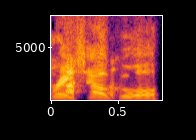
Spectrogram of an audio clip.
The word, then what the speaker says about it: Ra's al Ghul: That's the right way to pronounce it. It's Ra's al Ghul, not Ra's al Ghul, not Ra's al Ghul. No. It's Ra's al Ghul. It's a Hebrew pronunciation with an Arabic, naming convention.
